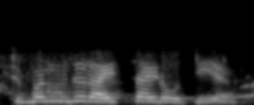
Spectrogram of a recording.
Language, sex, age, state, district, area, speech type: Urdu, female, 18-30, Delhi, Central Delhi, rural, conversation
